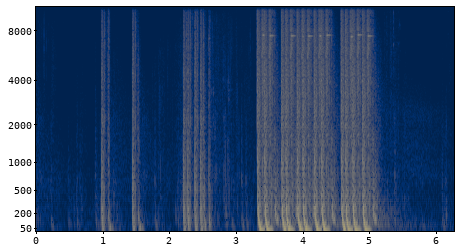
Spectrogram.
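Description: A rifle fires in short bursts and then a long rapid burst.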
